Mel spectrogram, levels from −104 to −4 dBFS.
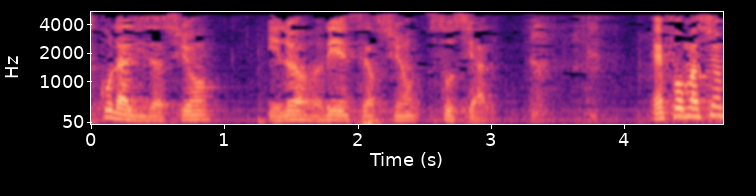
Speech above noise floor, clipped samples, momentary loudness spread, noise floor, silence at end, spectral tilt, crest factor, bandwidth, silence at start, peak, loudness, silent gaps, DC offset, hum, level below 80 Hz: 22 dB; under 0.1%; 19 LU; -44 dBFS; 0 s; -6.5 dB/octave; 22 dB; 5.4 kHz; 0 s; -2 dBFS; -24 LUFS; none; under 0.1%; none; -46 dBFS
